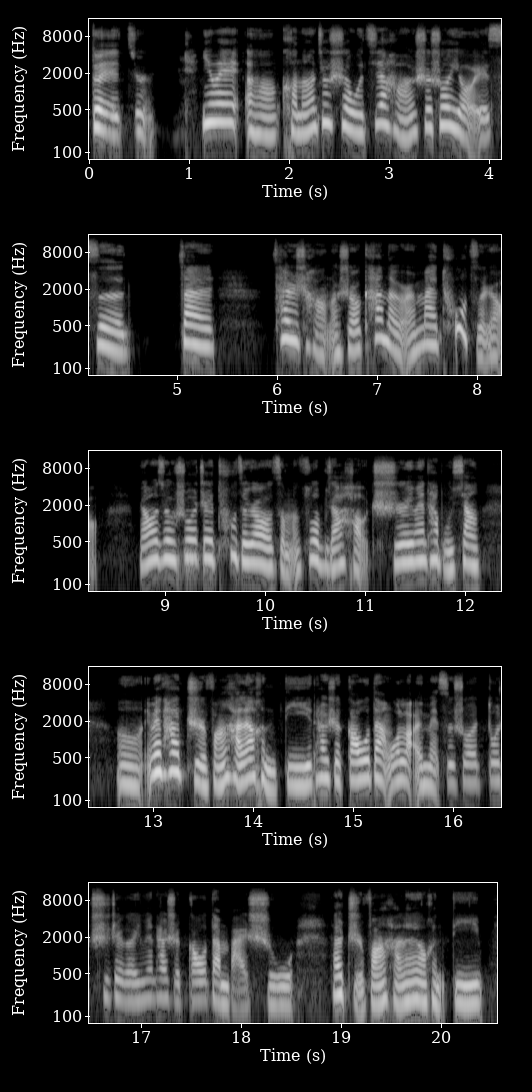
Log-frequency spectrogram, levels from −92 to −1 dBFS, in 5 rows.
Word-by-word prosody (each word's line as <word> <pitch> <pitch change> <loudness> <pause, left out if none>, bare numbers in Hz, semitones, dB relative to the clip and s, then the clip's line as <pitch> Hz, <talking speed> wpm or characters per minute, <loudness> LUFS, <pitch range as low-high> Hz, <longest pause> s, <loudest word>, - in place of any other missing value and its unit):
对。 225 -7 +5
就 220 - -7 0.6
因 300 +1 +5
为， 315 -1 +4
呃， 200 -4 -2
可 215 - -4
能 210 +5 0
就 305 +2 +1
是 280 -2 -1
我 220 -3 +1
记 250 +9 -8
得 295 - +3
好 225 -9 -5
像 170 +3 -3
是 235 +4 -2
说 280 +1 +1
有 225 -8 0
一 175 - -3
次， 205 -3 -1 0.5
在 240 -4 +3 0.6
菜 305 0 +1
市 290 - +4
场 175 -10 -6
的 170 - -6
时 185 - -5
候， 195 +1 0
看 320 +7 0
到 280 - +1
有 180 - -2
人 175 - -2
卖 245 +3 0
兔 440 - -2
子 - - -7
肉， - - -6 0.4
然 205 +3 -1
后 245 - +3
就 260 +1 +1
说 270 +1 -1
这 265 0 +1
兔 285 +5 -5
子 235 -3 +1
肉 220 -4 +3
怎 185 -2 -5
么 160 - -6
做 255 +8 -1
比 200 -4 -7
较 190 +2 0
好 225 - -3
吃， 225 +1 0
因 235 - +3
为 245 - +2
它 250 0 0
不 175 -8 -3
像 205 +3 +1 0.5
呃， 180 -3 -1
因 260 - -3
为 290 - +10
它 295 +1 +6
脂 200 -8 +1
肪 175 +2 +1
含 210 -5 +6
量 235 +2 +8
很 165 -11 -1
低， 175 +3 0
它 230 +4 -1
是 210 -2 -1
高 215 +3 +5
蛋 225 -4 +3
我 200 +4 0
姥 - - +4
爷 - - 0
每 175 -3 -2
次 190 - -6
说 195 +1 -4
多 205 +2 -8
吃 205 - -6
这 200 -1 -6
个， 175 -1 -5
因 180 - -8
为 195 - -10
它 200 0 -5
是 190 -3 -6
高 180 +2 -2
蛋 175 -3 0
白 - - -4
食 155 - -4
物。 150 0 -3 0.4
它 225 - +4
脂 120 - -4
肪 160 +4 +3
含 165 -5 -2
量 175 +3 +1
又 175 -2 +2
很 170 -4 -4
低， 165 0 +1
205 Hz, 275 characters per minute, -27 LUFS, 180-245 Hz, 0.6 s, 为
